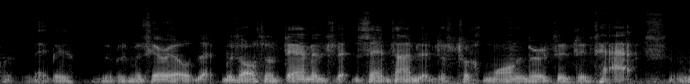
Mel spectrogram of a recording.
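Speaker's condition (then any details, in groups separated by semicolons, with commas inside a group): Tongue cancer surgery; three months post-surgery, graft detaching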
